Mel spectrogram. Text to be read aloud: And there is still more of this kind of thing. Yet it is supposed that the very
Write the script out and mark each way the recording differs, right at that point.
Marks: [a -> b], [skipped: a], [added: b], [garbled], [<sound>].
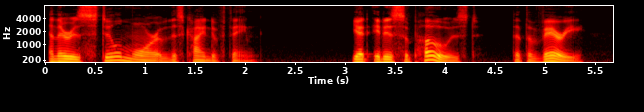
And there is still more of this kind of thing. Yet it is supposed that the very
